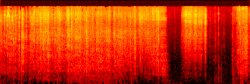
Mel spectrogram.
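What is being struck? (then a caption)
Aluminium foil sheet. A flat, wrinkled aluminium foil sheet is rubbed and gathered by hands and fingertips, producing dense, bright crinkling and crackling. The sound runs almost continuously, with two brief quiet pauses before the rustling resumes.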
